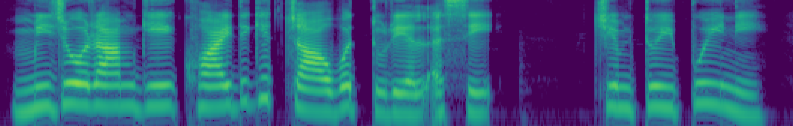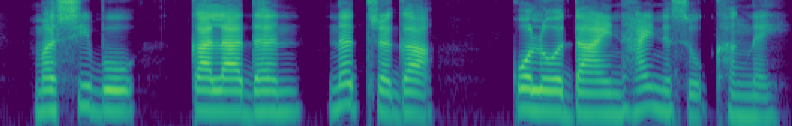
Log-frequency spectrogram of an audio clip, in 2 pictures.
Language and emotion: Manipuri, neutral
